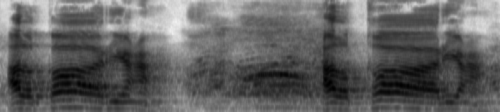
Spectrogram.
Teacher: Idhar qamariyah. Al-qa panjangnya 2 maddo ya.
